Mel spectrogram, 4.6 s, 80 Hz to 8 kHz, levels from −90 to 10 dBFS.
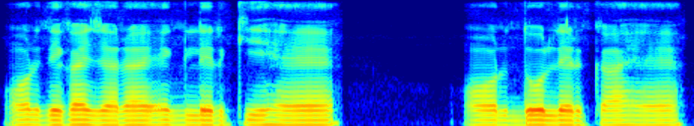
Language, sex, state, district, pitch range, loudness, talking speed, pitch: Hindi, male, Tripura, West Tripura, 110-115 Hz, -18 LUFS, 155 wpm, 110 Hz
